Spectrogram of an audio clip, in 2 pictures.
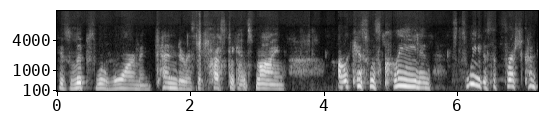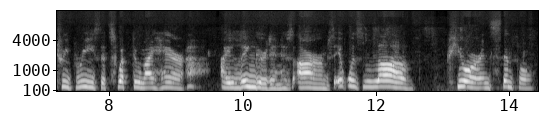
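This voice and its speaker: Woman playing a high-voiced romantic young woman. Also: slow. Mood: earnest, wistful. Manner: expressive, earnest storytelling. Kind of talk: dramatic reading of 1950 romance comic. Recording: dull, roomy lo-fi recording.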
